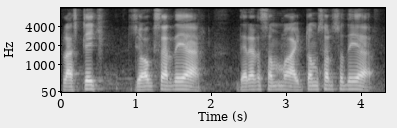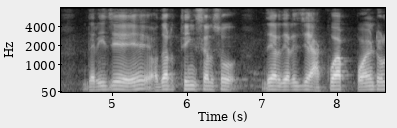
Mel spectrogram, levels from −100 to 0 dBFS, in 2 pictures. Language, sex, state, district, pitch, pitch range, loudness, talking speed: English, male, Odisha, Malkangiri, 125 Hz, 120-135 Hz, -20 LUFS, 150 wpm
